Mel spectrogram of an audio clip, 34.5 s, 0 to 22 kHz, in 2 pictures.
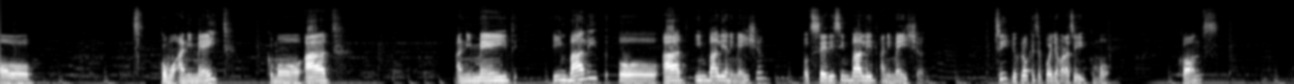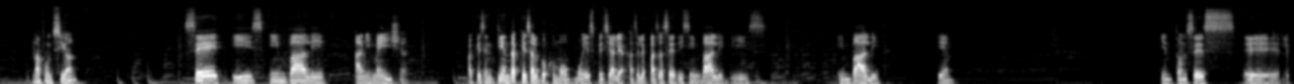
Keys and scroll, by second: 15.0 Return, 15.9 BackSpace, 16.5 BackSpace, 17.1 BackSpace, 18.7-21.6 typing, 23.1 space, 24.2 shift+9, 24.6 shift+[, 24.9 space, 25.9 shift+\, 27.9-30.7 typing, 28.9 Right, 30.9 Return, 34.4 super+x.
